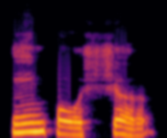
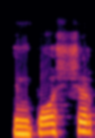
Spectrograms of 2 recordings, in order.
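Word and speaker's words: imposture: हैं ऐसे पोस दोस्तों जब भी टी यू आर ई चारों लेटर इकट्ठे आते हैं तो इसको उच्चारण में चर पढ़ना है चर इंपोस्चर इंपोस्चर का मतलब होता है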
